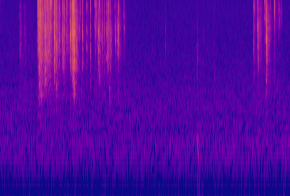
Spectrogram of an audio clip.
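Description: Parchment paper crinkling as a tied baking-paper boat is handled and set into a stainless steel tray. A long burst of crackling begins about a second in, and a shorter one comes near the end.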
